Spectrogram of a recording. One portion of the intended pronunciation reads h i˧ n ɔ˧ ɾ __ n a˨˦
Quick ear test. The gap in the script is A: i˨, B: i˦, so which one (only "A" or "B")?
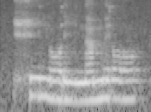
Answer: A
